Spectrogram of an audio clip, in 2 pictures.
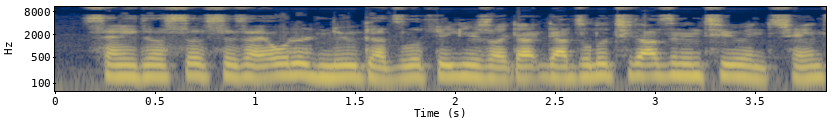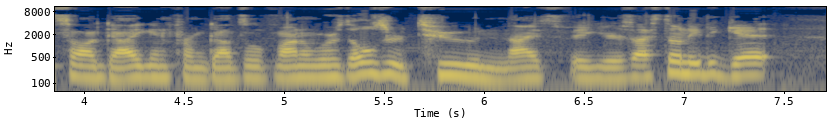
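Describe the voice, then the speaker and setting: This man talks at a very fast pace with hardly any pauses and a fairly high pitch. His loudness stays very even and his intonation is monotone, flat. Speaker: gaming streamer. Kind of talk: live gameplay commentary and chat reading. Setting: livestream. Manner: casual, fast.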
